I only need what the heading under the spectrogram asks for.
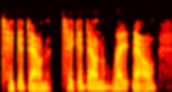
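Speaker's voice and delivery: intense, urgent half-whisper under the breath. Retelling warning a colleague quietly from behind: imitating an under-breath warning. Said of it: "under my breath".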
